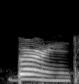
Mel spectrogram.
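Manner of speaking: "burned" as one syllable, ending in a D; final -ed as D. Shown as a demonstration. Teacher models the past-tense ending for students, "burned" with final D. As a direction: stretch "burned" and close it on D. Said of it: "se pronuncia como una D".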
